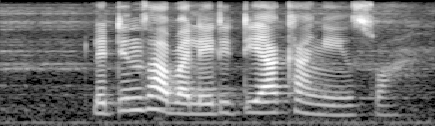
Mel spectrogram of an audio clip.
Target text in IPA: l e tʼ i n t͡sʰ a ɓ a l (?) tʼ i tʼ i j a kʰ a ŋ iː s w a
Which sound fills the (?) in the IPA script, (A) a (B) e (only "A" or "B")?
B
